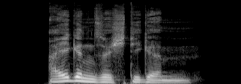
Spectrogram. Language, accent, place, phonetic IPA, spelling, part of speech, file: German, Germany, Berlin, [ˈaɪ̯ɡn̩ˌzʏçtɪɡəm], eigensüchtigem, adjective, De-eigensüchtigem.ogg
- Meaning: strong dative masculine/neuter singular of eigensüchtig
